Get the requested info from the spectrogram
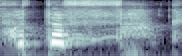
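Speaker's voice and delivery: stunned breathless whisper; whispered what the fuck; whispered shock. Retold or imitated. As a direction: hiss it in disbelief. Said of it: "she was like".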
